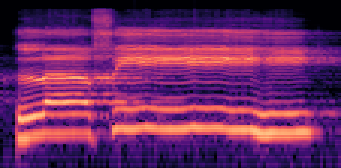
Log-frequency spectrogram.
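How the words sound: The pitch stays level throughout.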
